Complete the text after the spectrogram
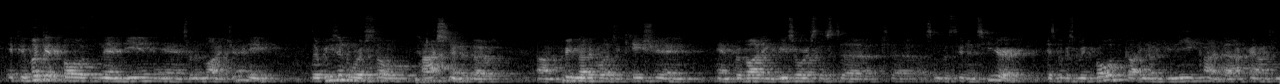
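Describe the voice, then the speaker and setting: A man's voice: mid-range voice, darkish tone. A man speaking on a seminar panel in a loose way, full of "you know". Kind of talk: seminar talk. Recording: echoey room, far from mic, faint noise.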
